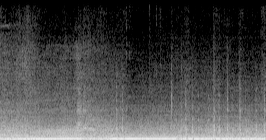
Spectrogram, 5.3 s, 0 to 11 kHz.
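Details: Mark 6 GTI with newly installed K04 turbo, recorded inside while driving; steady engine drone with short sharp fluttering chirps on throttle lift-off, turbo compressor surge flutter.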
